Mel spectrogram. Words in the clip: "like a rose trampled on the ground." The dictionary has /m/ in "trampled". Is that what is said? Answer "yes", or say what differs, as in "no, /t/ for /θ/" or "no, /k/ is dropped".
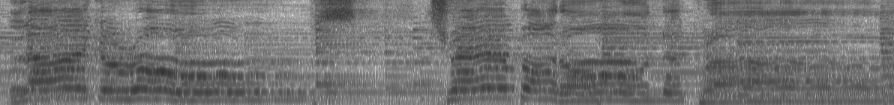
no, /m/ is dropped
